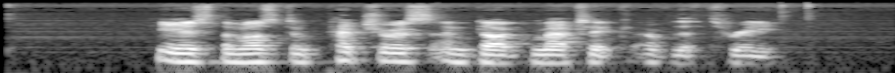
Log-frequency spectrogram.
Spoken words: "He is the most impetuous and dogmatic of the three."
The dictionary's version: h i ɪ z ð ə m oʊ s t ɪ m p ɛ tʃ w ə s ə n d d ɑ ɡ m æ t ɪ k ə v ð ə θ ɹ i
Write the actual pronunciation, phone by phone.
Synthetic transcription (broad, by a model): h i ɪ z ð ə m oʊ s t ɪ m p ɛ tʃ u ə s ə n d d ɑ ɡ m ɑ t ɪ k ə v ð ə θ ɹ i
